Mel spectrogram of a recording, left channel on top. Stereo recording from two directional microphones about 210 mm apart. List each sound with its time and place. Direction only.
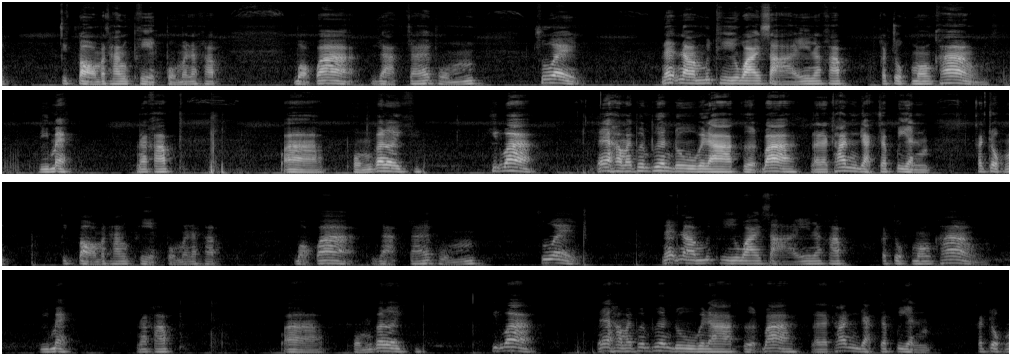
0.5 s speech: 50° left (ahead or behind)
5.3 s speech: 45° left (ahead or behind)
12.9 s speech: 50° left (ahead or behind)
